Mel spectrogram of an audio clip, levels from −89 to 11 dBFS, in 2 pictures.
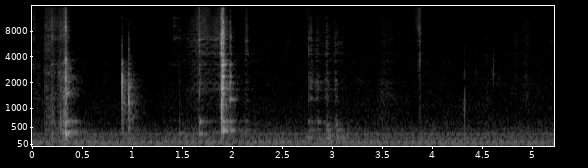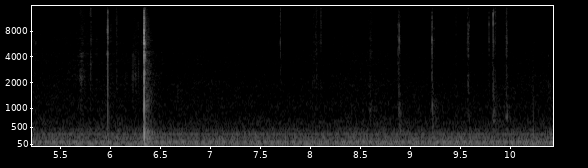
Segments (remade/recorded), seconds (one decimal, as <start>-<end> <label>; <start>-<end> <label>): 0.0-1.3 recorded; 1.3-6.2 remade; 6.2-8.2 recorded; 8.2-8.8 remade; 8.8-10.4 recorded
